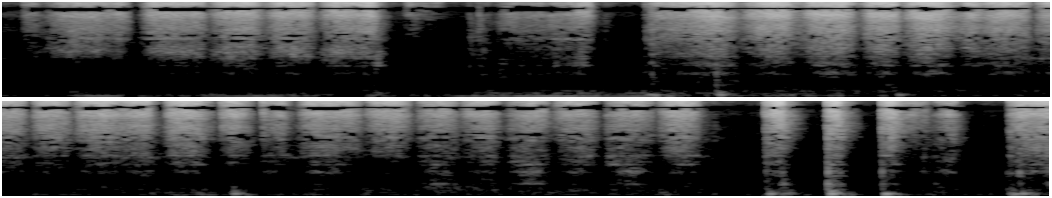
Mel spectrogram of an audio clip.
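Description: Hands rubbing a glued sheet-music page flat onto a paper envelope, pressing it down so the glue takes: dry swishing of palms over paper, about three strokes a second, with a few quicker, sharper swipes near the end.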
